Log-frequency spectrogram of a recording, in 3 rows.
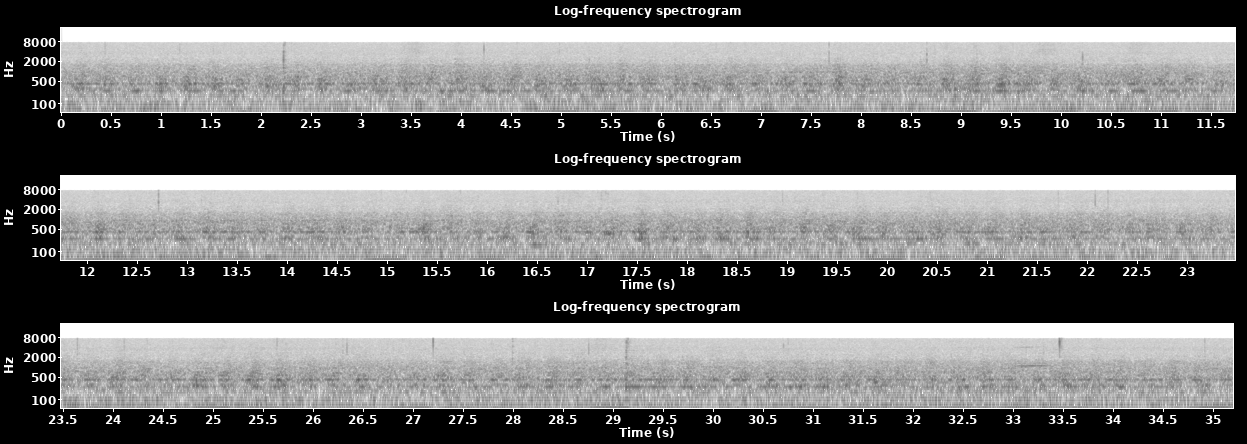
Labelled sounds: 3.4	3.6	killer whale, southern resident, buzz, 0.15 to 8.0 kHz
9.7	10.0	killer whale, southern resident, buzz, 0.31 to 8.0 kHz
10.6	10.9	killer whale, southern resident, buzz, 0.19 to 8.0 kHz
16.7	17.0	killer whale, southern resident, buzz, 1.4 to 8.0 kHz
20.3	20.5	killer whale, southern resident, buzz, 1.4 to 8.0 kHz
25.0	25.2	killer whale, southern resident, buzz, 0.85 to 8.0 kHz
28.8	29.0	killer whale, southern resident, buzz, 0.77 to 8.0 kHz

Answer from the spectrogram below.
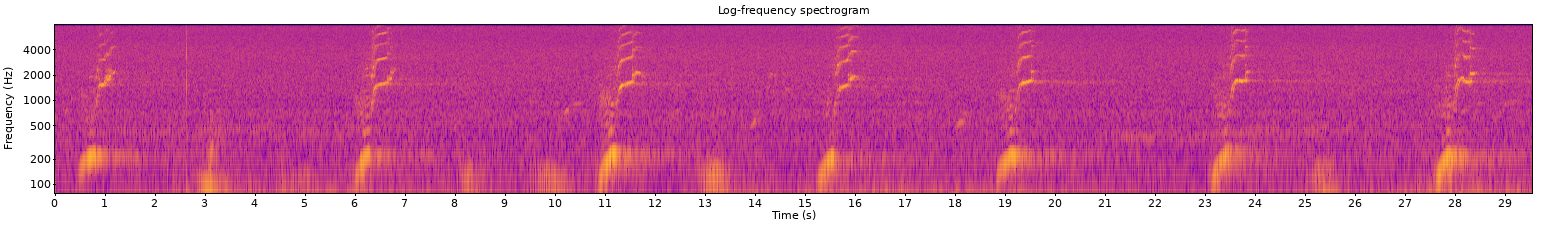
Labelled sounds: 0.7	1.3	humpback whale, 1.3 to 4.4 kHz
6.2	6.9	humpback whale, 1.1 to 8.0 kHz
10.8	11.9	humpback whale, 0.83 to 6.8 kHz
15.6	16.1	humpback whale, 1.1 to 7.6 kHz
19.0	19.8	humpback whale, 0.80 to 7.0 kHz
23.5	24.0	humpback whale, 0.93 to 7.1 kHz
28.0	28.6	humpback whale, 1.2 to 7.4 kHz

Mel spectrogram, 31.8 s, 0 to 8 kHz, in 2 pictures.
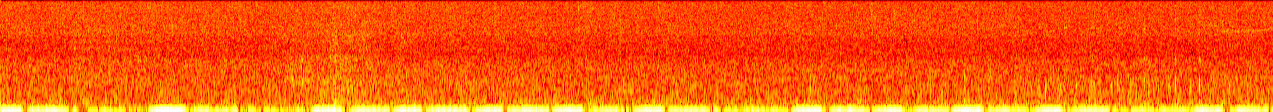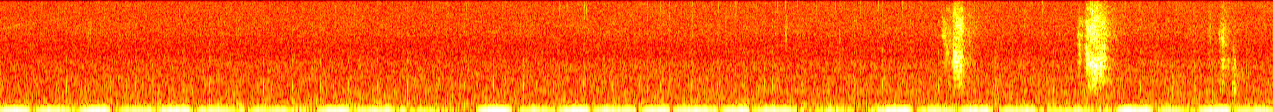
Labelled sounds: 15.2	16.3	killer whale, southern resident, 3.4 to 4.8 kHz

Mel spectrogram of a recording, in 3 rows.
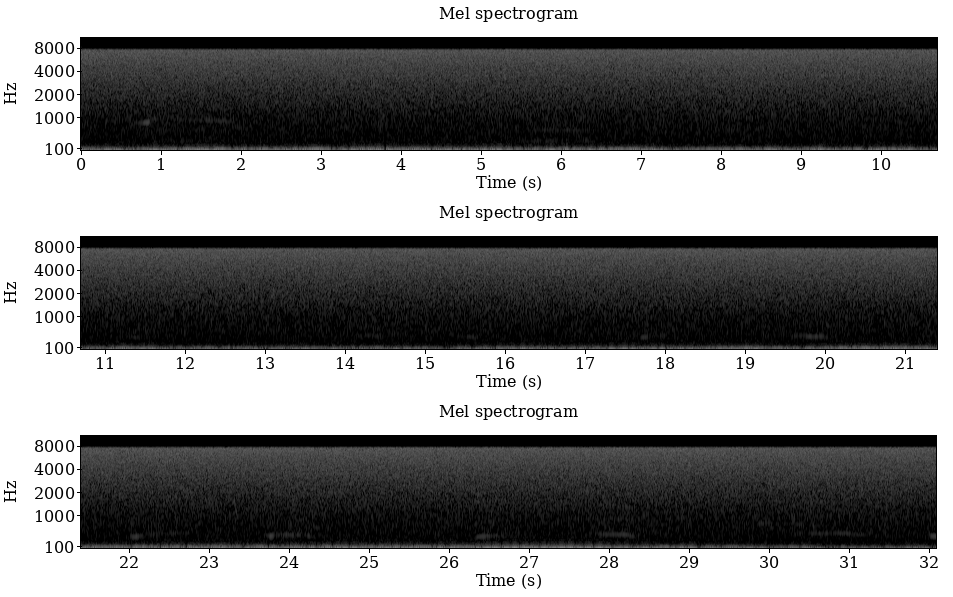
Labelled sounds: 0.7	1.0	humpback whale, 0.80 to 0.99 kHz

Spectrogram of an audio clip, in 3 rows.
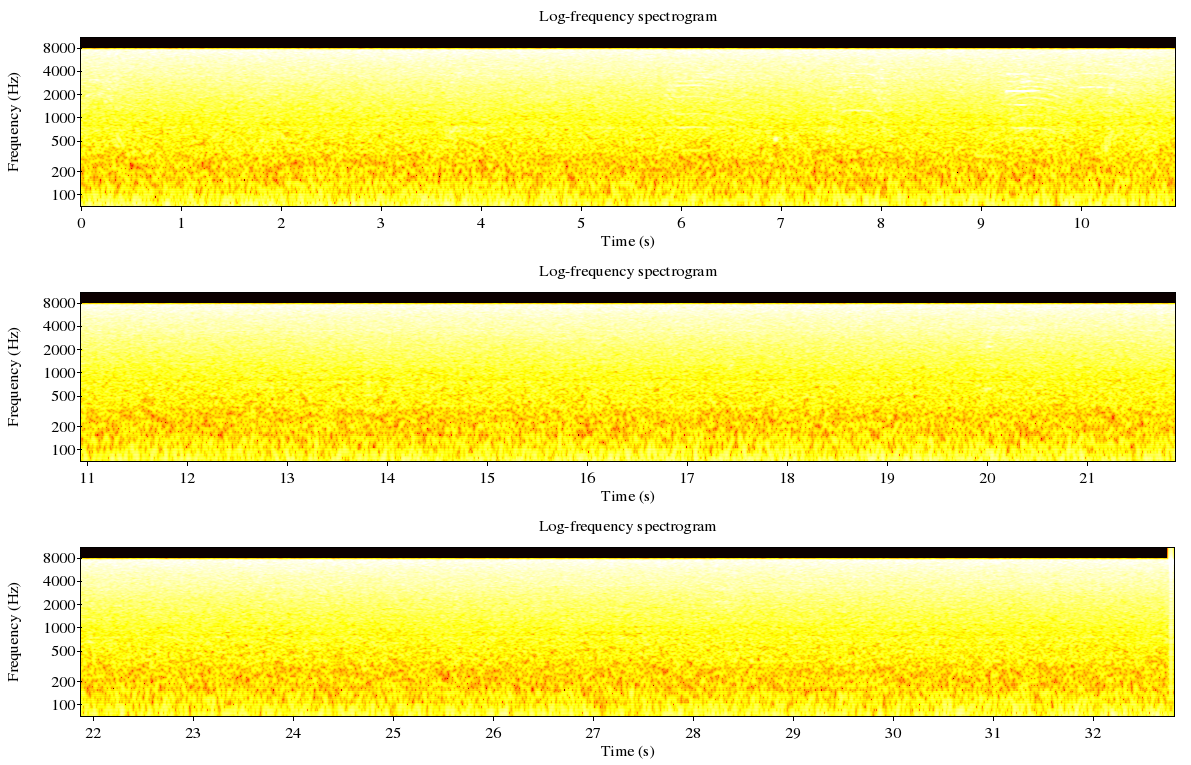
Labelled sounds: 6.0	6.2	killer whale, northern resident, A clan, call N03, 2.6 to 2.7 kHz
9.3	9.6	killer whale, northern resident, A clan, call N03, 2.1 to 3.7 kHz
10.0	10.4	killer whale, northern resident, A clan, call N20, 2.4 to 2.6 kHz

